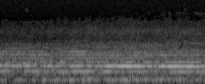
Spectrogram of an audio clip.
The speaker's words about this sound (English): And you can hear what's happening around you. There may even be the sounds of sirens and emergencies, and you can hear that.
